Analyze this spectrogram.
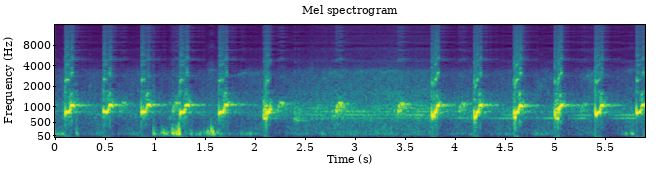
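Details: White-breasted waterhen (ruak-ruak) lure call used by trappers to attract the birds: loud abrupt croaking notes repeated roughly every half second in two series, separated by a short gap with background hiss.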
